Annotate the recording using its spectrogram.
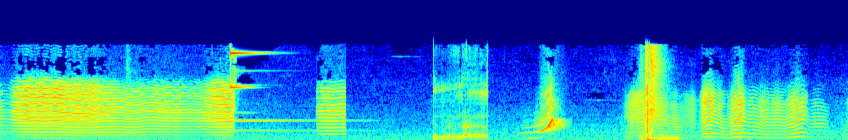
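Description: Cartoon sound effects. A steady, slightly wavering buzz runs for about two seconds, then come short high beeps, a quick rising whistle, a loud thump about six and a half seconds in, and a wavering nasal vocal sound near the end.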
